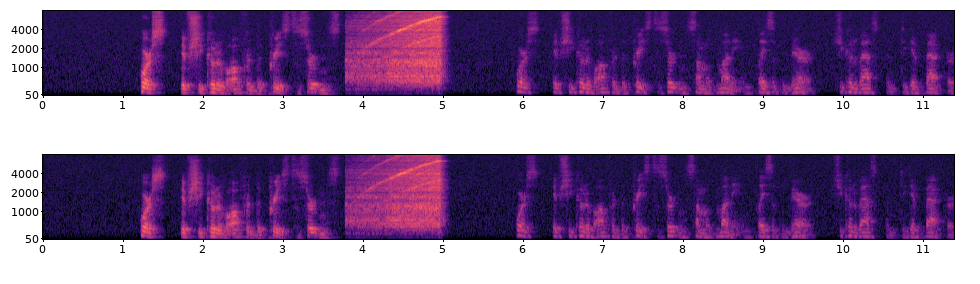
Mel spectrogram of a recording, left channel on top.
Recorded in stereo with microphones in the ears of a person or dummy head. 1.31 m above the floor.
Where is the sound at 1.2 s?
25° left (ahead or behind), 1.0 m; by 3.7 s 25° right (ahead or behind), 4 m.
